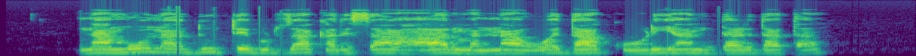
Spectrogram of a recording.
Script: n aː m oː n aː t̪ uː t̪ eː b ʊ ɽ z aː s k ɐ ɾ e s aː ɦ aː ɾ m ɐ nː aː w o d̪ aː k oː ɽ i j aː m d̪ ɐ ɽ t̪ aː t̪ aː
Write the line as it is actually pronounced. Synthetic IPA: n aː m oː n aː d̪ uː t̪ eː b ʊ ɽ z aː k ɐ ɾ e s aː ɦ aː ɾ m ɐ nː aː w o d̪ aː k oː ɽ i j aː n d̪ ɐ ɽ d̪ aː t̪ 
